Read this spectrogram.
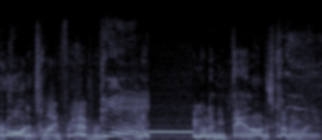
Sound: beep

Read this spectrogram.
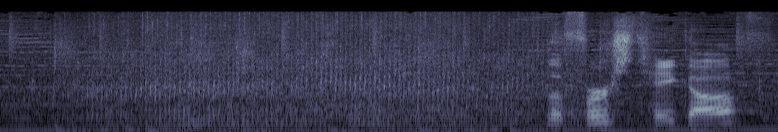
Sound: plane engine starts

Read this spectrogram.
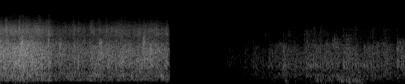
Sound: applause

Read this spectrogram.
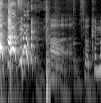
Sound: laughs

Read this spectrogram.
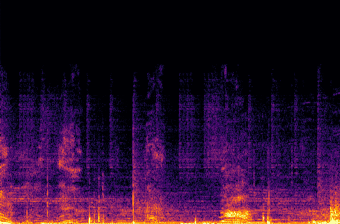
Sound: screaming

